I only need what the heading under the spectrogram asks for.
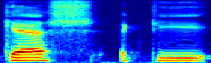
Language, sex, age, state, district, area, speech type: Bengali, male, 45-60, West Bengal, South 24 Parganas, rural, spontaneous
